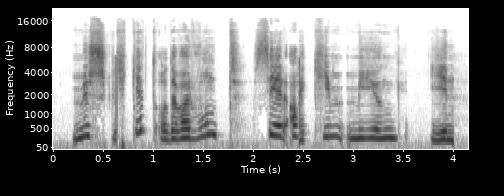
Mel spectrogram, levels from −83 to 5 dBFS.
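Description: A speech recording with three brief bursts of damaged data in a compressed stream: at 0.61–0.65 s just before "og det var vondt", at 2.44–2.49 s right after "det var vondt sier", and at 4.00–4.02 s. Corrupt bytes make the decoder misread frames and lose sync, producing short glitches. On a spectrogram each appears as a thin vertical disruption; the waveform shows an abrupt, jagged discontinuity.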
